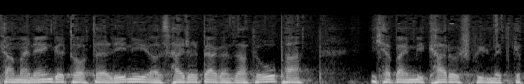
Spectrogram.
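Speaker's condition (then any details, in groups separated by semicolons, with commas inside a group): Parkinson's disease; diagnosed at age 57, began with resting hand tremor, confirmed by brain imaging; about 16 to 17 years since diagnosis, tremor-free on stage, almost daily falls, reduced mobility; host asks for his voice to be made louder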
